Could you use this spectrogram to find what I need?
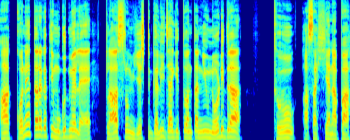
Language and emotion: Kannada, disgusted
